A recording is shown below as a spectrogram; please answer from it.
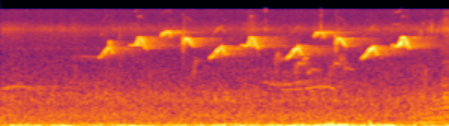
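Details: Bar-tailed (Himalayan) Treecreeper (Certhia himalayana) giving a thin, very high series of short slurred notes, about three a second, over a low rumble of background noise.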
